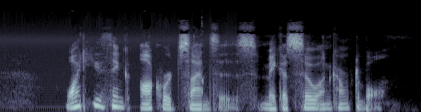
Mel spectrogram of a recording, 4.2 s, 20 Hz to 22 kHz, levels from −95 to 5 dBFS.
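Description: From 0.0 to 2.37 s, a steady, raspy mains buzz sits under the speech, about 35 dB down. Sharp spikes twice in every 50 Hz cycle spread harmonics upward. At 2.01 s, a 26 ms jump produces a brief glitch, likely from a broken MP3 bit reservoir. A cut frame left the next one reading wrong bytes.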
